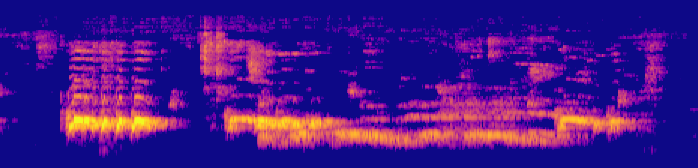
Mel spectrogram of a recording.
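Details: Zebra dove song: a loud trilled opening note, then a drawn-out lower wavering coo, closing with a short high trill, in clean quiet surroundings.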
